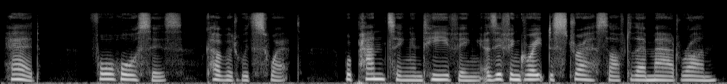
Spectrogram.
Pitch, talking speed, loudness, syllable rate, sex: 205 Hz, 155 wpm, -20 LUFS, 4.7 syllables/s, female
